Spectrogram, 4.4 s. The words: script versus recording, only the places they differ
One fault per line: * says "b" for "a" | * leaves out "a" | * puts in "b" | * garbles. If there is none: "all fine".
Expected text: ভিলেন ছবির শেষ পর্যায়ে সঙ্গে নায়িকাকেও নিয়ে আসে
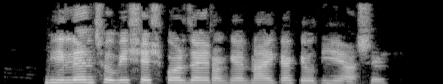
all fine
